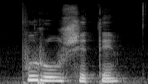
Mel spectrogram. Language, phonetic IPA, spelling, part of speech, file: Ukrainian, [poˈruʃete], порушити, verb, Uk-порушити.ogg
- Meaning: 1. to break, to breach, to violate, to contravene, to infringe, to transgress (:law, rule, regulation) 2. to break, to breach, to violate (:promise, oath, agreement)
